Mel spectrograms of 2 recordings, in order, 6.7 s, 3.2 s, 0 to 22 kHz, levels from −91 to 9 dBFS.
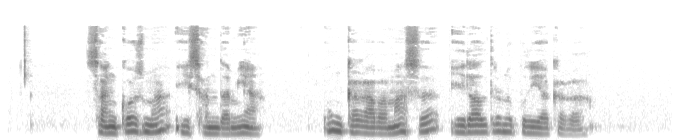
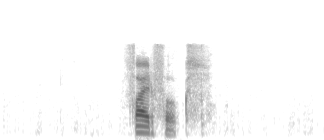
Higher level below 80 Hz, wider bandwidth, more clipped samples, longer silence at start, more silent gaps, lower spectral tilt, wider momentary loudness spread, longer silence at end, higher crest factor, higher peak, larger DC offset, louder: about the same, under -90 dBFS vs under -90 dBFS; first, 11.5 kHz vs 7 kHz; neither; second, 0.25 s vs 1.3 s; neither; first, -3.5 dB/octave vs -2 dB/octave; second, 13 LU vs 19 LU; second, 0.85 s vs 1.25 s; about the same, 22 dB vs 24 dB; second, -18 dBFS vs -14 dBFS; neither; second, -39 LUFS vs -33 LUFS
